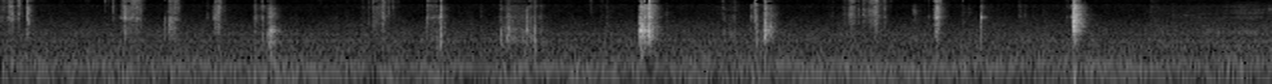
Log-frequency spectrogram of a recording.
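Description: Butter knife scraping cream filling out of Oreo biscuit halves, with irregular short clicks and scrapes of knife and biscuits against the plate. The sharpest clicks come about three seconds in and again near the end.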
